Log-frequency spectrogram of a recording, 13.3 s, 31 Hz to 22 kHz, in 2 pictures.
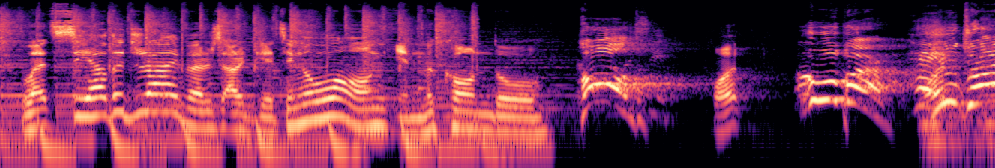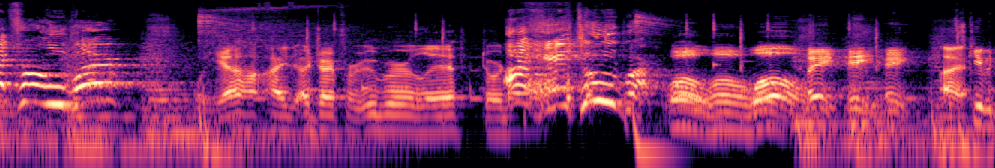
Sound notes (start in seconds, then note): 8.5 stammering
